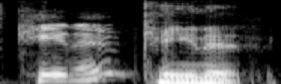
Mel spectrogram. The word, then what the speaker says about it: Canaan: But we got the young gun, Canaan. How do we pronounce this? Canaan.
